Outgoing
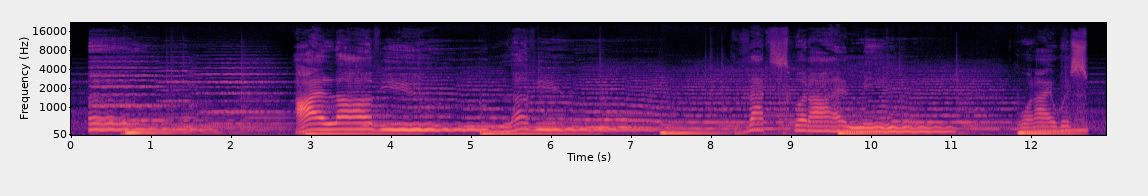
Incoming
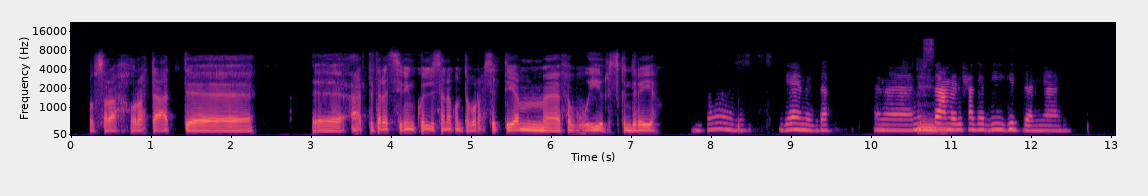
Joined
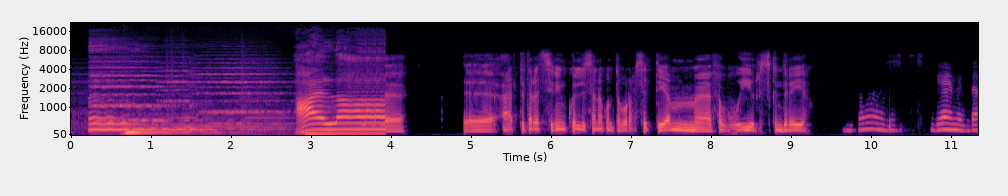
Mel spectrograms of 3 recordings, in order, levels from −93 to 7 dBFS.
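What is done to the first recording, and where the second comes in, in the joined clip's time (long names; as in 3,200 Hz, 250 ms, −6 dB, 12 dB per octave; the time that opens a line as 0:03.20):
outgoing
0:03.57: stutter in place 0.12 s, 3 plays
0:03.93: continue with incoming from 0:02.04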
